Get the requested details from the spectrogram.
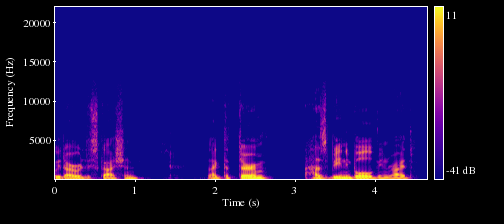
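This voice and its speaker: The background is silent on this very clean recording. Intonation is kept fairly even. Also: man. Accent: Costa Rican. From Costa Rica. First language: Spanish. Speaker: law student. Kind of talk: roundtable discussion.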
